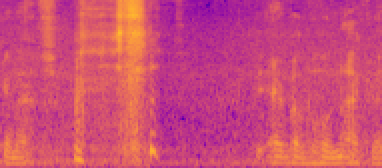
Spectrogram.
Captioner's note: laughs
